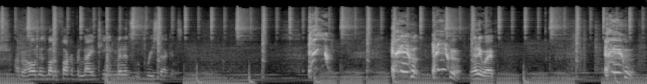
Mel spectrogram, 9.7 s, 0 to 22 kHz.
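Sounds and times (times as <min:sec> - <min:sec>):
speech: 0:00.4 - 0:03.0, 0:06.0 - 0:07.6, 0:09.1 - 0:09.7
person clearing throat: 0:04.6 - 0:05.1, 0:05.9 - 0:07.0, 0:09.1 - 0:09.6
person coughing after smoking: 0:04.6 - 0:05.1, 0:05.9 - 0:07.0, 0:09.1 - 0:09.6.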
